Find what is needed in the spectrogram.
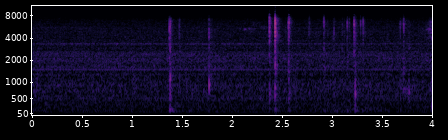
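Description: Faint computer keyboard keystrokes: a handful of separate, uneven clicks of someone typing a few characters.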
